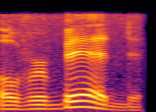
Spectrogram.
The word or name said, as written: overbid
